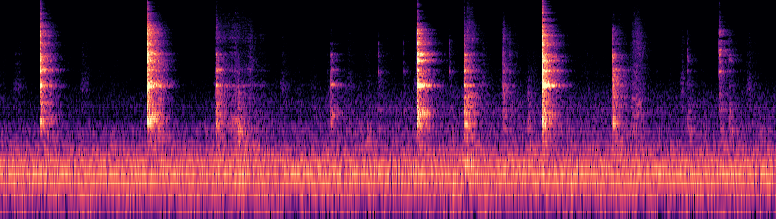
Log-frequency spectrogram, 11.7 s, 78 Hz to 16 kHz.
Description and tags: FX - manipular objetos de cocina 4
food, kitchen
